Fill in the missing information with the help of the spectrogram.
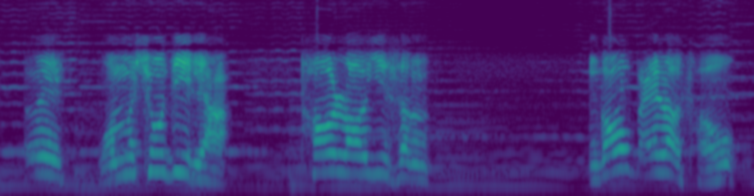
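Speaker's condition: Cerebellar atrophy; speech sounds different from ordinary people, self-described speech impairment, host hears it

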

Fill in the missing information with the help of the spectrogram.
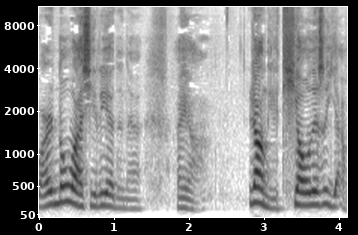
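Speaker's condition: No condition

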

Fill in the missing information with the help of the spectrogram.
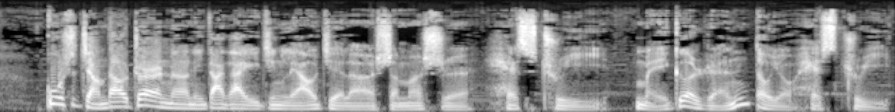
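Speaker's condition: No condition

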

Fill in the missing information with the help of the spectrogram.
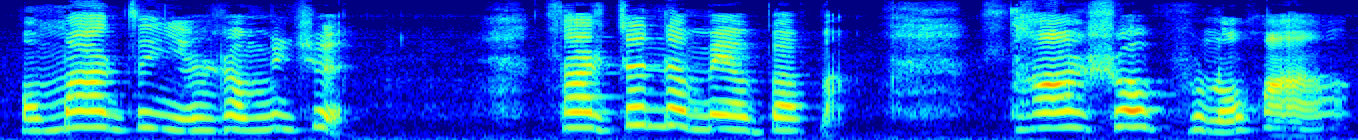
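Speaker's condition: Cerebellar atrophy, hereditary; slurred speech first

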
